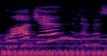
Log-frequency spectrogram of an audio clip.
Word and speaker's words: Lawgen: been hearing about this law Jen right oh yeah that's how it's pronounced it's actually spelled LA WGN like Law Genesis the idea is that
